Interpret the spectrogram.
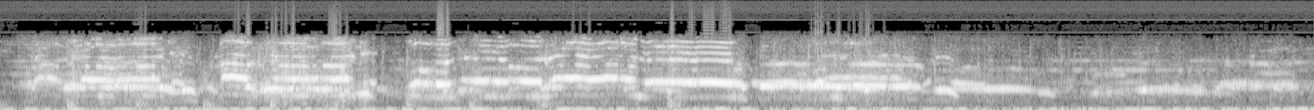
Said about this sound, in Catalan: Ara sí, en aquest precís moment, baixa l'equip per la rampa, escolteu l'afició.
